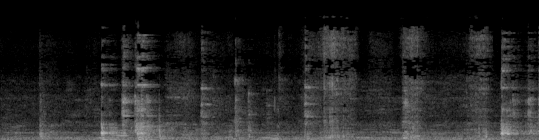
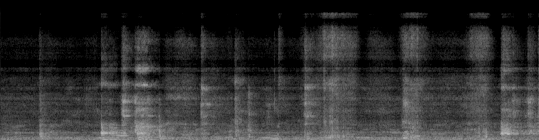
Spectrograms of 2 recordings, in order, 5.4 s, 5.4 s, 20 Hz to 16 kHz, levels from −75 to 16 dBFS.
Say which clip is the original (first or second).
first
